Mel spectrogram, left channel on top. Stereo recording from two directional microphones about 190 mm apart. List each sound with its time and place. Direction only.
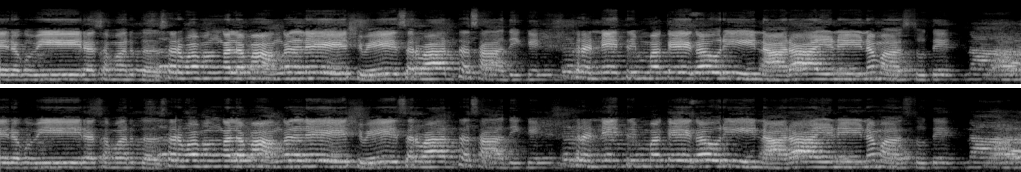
0.0 s a woman's voice: 10° left (ahead or behind)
